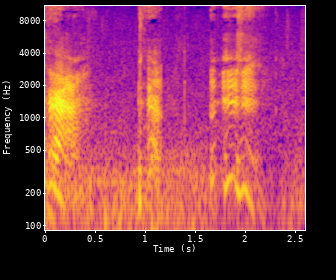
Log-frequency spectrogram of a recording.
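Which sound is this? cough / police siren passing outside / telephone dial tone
cough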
